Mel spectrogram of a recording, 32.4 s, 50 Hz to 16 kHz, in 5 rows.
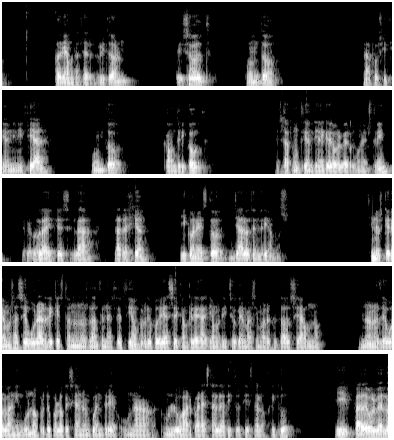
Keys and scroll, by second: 13.2 Escape, 16.1 Escape, 16.1 ctrl+alt+l, 16.3 ctrl+alt+o.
